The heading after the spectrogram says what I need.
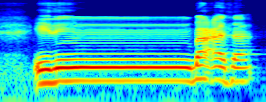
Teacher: নুন সাকিনের পরে বা এসেছে, সেজন্য নুন সাকিনের উচ্চারণটিকে মিম দিয়ে পরিবর্তন করে আমরা পড়তেছি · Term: ইকলাব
